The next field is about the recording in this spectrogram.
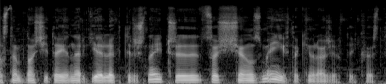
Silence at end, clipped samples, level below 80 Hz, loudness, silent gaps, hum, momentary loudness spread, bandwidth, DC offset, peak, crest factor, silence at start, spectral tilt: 0 s; under 0.1%; -42 dBFS; -20 LUFS; none; none; 6 LU; 17.5 kHz; under 0.1%; -2 dBFS; 18 dB; 0 s; -5.5 dB/octave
